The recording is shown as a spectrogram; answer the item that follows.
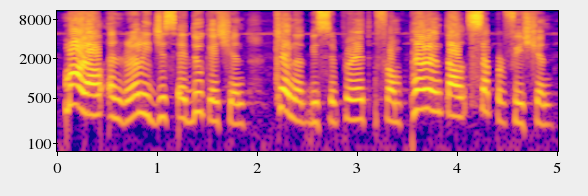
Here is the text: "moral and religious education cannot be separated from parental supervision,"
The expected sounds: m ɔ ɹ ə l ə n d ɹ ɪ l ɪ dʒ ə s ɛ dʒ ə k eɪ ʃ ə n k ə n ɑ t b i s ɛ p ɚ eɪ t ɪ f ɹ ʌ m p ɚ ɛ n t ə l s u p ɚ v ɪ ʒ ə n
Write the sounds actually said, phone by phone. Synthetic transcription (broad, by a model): m ɔ ɹ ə l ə n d ɹ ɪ l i dʒ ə s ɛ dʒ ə k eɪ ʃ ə n k ə n ɑ t b i s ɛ p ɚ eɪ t f ɹ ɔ m p ɚ ɛ n t ə l s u p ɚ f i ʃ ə n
